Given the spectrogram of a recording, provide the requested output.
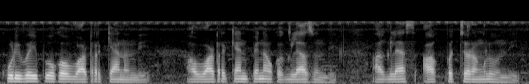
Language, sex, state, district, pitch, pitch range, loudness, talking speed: Telugu, male, Telangana, Hyderabad, 120 Hz, 115-130 Hz, -19 LUFS, 195 wpm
